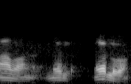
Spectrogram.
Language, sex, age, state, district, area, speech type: Tamil, male, 45-60, Tamil Nadu, Tenkasi, urban, conversation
